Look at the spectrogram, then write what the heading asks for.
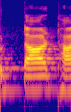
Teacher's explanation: तलु के अगले भाग से जो निकलता है वो टा ठा निकलता है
